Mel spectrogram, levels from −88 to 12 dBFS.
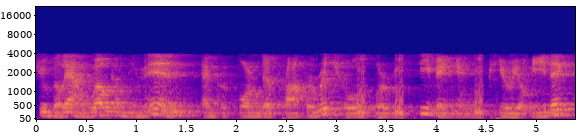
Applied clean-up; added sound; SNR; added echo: none; Animal; 12 dB; reverberation time 0.8 s.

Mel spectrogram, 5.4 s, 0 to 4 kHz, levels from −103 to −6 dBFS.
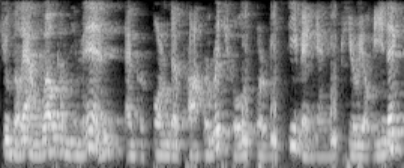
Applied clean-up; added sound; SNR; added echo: classical method WPE with log-MMSE.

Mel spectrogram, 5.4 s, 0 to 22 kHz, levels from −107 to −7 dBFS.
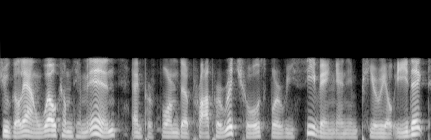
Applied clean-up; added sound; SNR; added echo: none; none; none; none.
